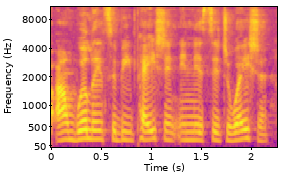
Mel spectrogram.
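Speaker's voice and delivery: ordinary delivery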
